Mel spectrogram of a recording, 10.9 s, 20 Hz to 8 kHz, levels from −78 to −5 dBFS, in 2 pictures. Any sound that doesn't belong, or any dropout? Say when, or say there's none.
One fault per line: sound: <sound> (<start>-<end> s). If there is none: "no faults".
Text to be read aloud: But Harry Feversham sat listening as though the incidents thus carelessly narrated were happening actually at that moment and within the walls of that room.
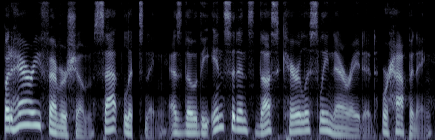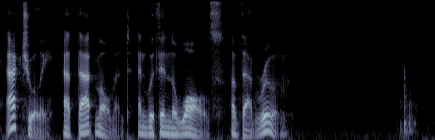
sound: dropout (1.6-1.7 s)
sound: tap (10.4-10.7 s)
